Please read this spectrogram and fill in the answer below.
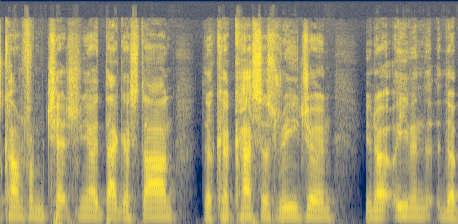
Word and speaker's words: Caucasus: That's it, the Cacaos. No, I'm saying it wrong. Caucasus Mountains.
